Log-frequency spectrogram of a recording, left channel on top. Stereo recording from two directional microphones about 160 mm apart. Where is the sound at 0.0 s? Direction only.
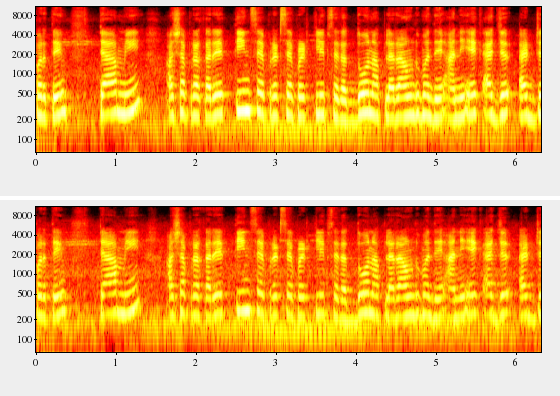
45° left (ahead or behind).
